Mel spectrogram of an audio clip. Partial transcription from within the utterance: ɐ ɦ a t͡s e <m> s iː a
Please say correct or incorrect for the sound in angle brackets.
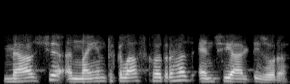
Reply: incorrect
